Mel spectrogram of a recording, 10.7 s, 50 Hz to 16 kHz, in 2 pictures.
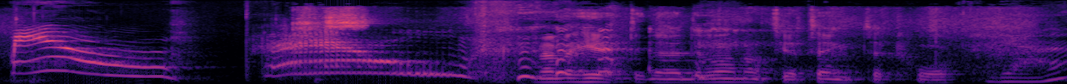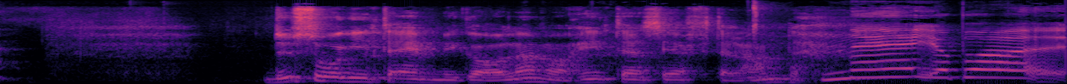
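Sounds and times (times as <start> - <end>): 
cat meowing: 0.0 - 2.4
laughter: 2.4 - 4.1
speech: 2.6 - 5.5, 6.6 - 10.6.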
